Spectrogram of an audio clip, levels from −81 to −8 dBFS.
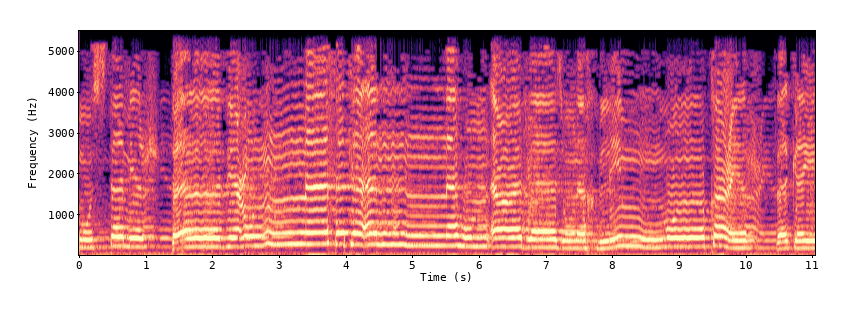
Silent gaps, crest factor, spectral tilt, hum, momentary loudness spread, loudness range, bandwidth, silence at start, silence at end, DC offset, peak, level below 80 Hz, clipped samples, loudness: none; 6 dB; -6 dB/octave; none; 5 LU; 2 LU; 5.4 kHz; 0 s; 0 s; under 0.1%; 0 dBFS; -34 dBFS; 4%; -6 LUFS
